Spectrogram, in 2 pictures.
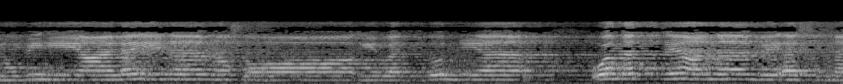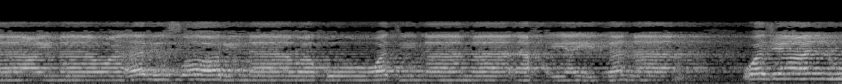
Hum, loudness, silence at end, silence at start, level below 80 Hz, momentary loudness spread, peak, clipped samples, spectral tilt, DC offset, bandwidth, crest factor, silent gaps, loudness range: none; -18 LUFS; 0 s; 0 s; -56 dBFS; 9 LU; -2 dBFS; under 0.1%; -0.5 dB/octave; under 0.1%; 8 kHz; 18 dB; none; 4 LU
